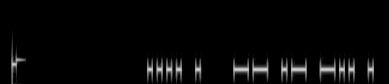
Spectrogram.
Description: Morse code, heard as a keyed tone, about 25 wpm, 700 Hz. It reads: HE MADE
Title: Sentences from Top 1000 Words - Review Part 6 - 25wpm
